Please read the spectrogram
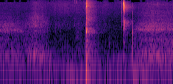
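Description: Two short, sharp clicks about half a second apart, with faint low-level noise around them.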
